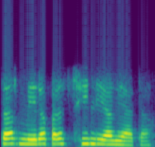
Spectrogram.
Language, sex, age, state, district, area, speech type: Hindi, female, 18-30, Madhya Pradesh, Gwalior, urban, conversation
